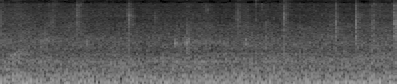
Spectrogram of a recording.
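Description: Steady low rumble of a truck's engine and tyres on the road, heard from inside the cab while driving.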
